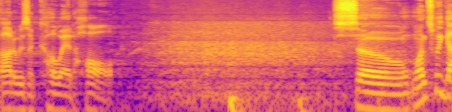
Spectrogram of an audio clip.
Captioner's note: laughter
